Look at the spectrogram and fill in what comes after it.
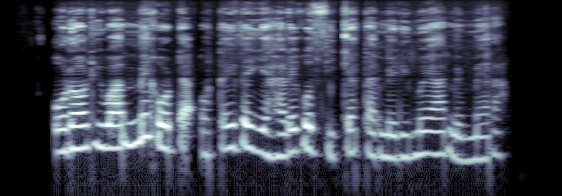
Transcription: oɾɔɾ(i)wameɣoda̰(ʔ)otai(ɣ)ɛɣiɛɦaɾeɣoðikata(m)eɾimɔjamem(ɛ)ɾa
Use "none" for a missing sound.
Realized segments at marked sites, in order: i, ʔ, ð, m, ɛ

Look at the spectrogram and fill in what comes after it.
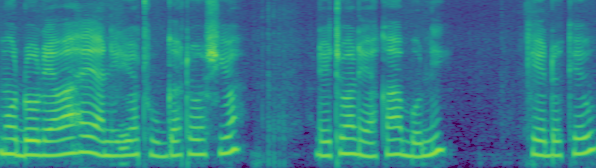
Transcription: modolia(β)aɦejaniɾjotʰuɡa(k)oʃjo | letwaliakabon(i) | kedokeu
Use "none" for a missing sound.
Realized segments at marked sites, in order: β, t, i

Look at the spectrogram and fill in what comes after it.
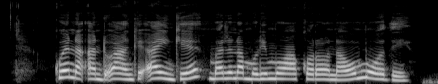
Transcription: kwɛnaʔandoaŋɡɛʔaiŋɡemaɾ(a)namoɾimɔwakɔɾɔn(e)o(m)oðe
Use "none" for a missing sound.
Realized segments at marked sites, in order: e, a, m

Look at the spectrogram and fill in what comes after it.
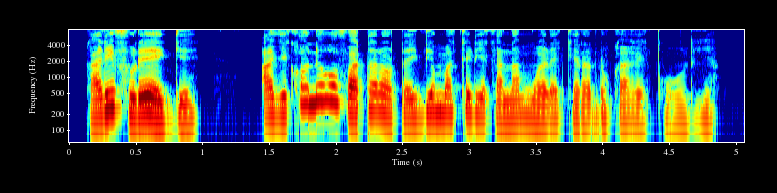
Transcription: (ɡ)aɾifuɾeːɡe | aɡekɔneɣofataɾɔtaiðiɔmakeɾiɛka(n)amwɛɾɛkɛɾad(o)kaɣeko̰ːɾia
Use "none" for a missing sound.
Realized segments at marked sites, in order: k, n, o

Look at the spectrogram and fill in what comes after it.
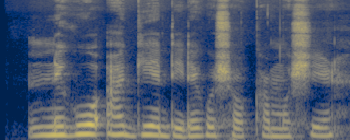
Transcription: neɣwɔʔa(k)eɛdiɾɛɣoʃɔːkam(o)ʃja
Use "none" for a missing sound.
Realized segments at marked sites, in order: ɡ, o

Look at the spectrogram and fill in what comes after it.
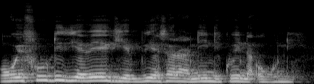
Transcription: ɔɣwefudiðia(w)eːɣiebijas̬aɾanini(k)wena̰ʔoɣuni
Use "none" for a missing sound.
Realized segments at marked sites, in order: β, k

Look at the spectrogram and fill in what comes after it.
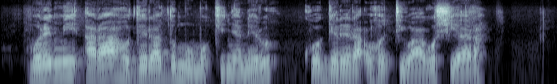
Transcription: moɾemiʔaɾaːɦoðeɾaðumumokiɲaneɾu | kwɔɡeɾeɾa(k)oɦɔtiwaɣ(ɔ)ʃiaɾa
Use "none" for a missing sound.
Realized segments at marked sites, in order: ʔ, o

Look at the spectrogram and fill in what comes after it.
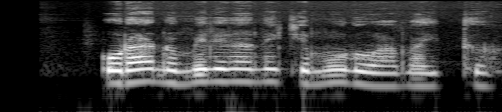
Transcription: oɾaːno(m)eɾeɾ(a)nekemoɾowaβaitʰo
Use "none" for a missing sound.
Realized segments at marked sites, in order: m, a

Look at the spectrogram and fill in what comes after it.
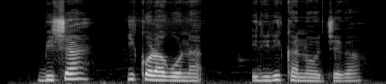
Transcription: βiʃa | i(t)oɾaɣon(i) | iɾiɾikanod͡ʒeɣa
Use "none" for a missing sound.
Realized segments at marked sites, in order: k, a

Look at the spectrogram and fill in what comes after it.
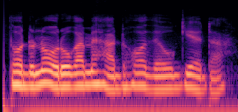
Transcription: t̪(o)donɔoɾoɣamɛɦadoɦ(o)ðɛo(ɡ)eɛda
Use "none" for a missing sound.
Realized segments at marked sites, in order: ɔ, ɔ, ɡ

